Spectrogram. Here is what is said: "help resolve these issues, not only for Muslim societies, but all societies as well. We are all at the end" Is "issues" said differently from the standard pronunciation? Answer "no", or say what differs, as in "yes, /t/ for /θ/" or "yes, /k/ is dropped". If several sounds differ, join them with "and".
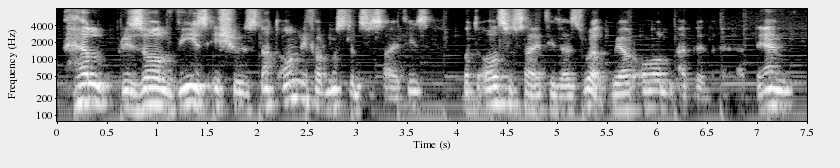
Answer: no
